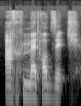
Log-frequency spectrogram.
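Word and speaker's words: Ahmedhodžić: uh Wes in goal uh how do you pronounce annel's surname Ollie Ahmed hodzich it's close uh Egan with his 50p head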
